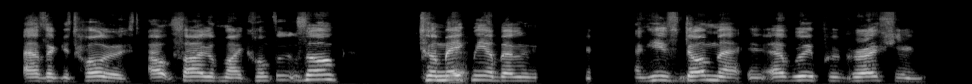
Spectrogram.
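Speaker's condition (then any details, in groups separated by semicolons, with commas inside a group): Cerebral palsy; congenital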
